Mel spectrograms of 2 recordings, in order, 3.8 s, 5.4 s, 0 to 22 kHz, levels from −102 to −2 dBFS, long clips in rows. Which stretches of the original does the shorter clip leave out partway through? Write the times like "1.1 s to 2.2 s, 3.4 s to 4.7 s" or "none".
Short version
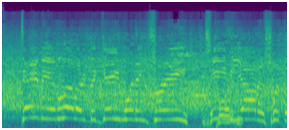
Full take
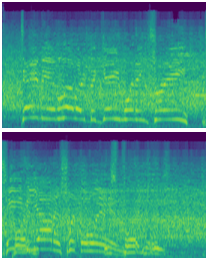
none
